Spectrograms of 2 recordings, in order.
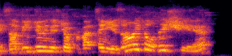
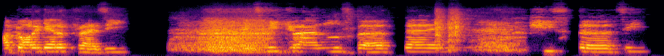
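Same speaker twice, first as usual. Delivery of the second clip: authentically Scouse. Shown as a demonstration. Comedian shows off something properly Scouse, in accent. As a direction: put on a mock Scouse accent. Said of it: "authentically Scouse".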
